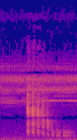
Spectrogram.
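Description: Red-bearded bee-eater giving a short harsh, chuckling rattle of about eight quick notes that fade and drop slightly in pitch, over a steady high insect hiss.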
